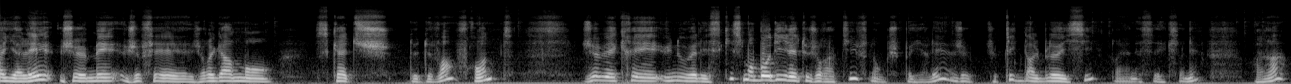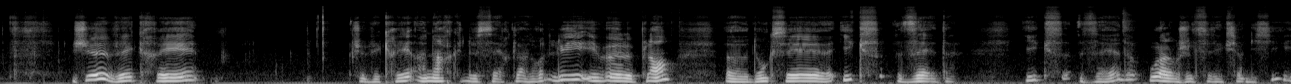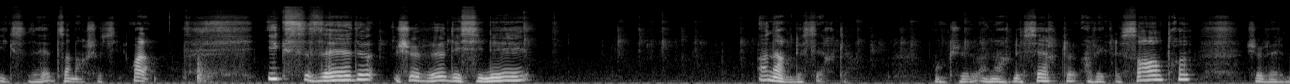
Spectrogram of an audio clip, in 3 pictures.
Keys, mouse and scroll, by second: 1.9 KP_1, 10.0 click, 11.6 click, 12.8-13.2 scroll up 1, 13.4-14.4 right drag, 13.4 click, 14.4-15.0 scroll down 2, 15.4 scroll down 1, 16.4 scroll down 1, 16.9-17.5 right drag, 25.9 click, 28.2-28.6 scroll up 1, 29.1-30.0 right drag, 33.0-33.8 right drag, 36.8 click.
